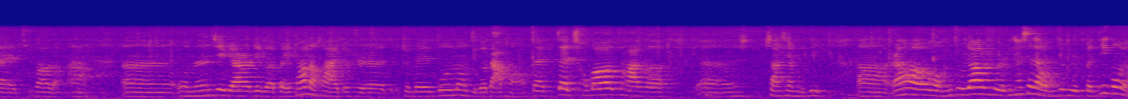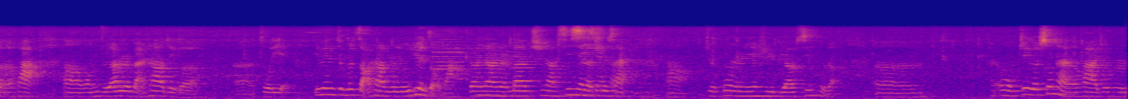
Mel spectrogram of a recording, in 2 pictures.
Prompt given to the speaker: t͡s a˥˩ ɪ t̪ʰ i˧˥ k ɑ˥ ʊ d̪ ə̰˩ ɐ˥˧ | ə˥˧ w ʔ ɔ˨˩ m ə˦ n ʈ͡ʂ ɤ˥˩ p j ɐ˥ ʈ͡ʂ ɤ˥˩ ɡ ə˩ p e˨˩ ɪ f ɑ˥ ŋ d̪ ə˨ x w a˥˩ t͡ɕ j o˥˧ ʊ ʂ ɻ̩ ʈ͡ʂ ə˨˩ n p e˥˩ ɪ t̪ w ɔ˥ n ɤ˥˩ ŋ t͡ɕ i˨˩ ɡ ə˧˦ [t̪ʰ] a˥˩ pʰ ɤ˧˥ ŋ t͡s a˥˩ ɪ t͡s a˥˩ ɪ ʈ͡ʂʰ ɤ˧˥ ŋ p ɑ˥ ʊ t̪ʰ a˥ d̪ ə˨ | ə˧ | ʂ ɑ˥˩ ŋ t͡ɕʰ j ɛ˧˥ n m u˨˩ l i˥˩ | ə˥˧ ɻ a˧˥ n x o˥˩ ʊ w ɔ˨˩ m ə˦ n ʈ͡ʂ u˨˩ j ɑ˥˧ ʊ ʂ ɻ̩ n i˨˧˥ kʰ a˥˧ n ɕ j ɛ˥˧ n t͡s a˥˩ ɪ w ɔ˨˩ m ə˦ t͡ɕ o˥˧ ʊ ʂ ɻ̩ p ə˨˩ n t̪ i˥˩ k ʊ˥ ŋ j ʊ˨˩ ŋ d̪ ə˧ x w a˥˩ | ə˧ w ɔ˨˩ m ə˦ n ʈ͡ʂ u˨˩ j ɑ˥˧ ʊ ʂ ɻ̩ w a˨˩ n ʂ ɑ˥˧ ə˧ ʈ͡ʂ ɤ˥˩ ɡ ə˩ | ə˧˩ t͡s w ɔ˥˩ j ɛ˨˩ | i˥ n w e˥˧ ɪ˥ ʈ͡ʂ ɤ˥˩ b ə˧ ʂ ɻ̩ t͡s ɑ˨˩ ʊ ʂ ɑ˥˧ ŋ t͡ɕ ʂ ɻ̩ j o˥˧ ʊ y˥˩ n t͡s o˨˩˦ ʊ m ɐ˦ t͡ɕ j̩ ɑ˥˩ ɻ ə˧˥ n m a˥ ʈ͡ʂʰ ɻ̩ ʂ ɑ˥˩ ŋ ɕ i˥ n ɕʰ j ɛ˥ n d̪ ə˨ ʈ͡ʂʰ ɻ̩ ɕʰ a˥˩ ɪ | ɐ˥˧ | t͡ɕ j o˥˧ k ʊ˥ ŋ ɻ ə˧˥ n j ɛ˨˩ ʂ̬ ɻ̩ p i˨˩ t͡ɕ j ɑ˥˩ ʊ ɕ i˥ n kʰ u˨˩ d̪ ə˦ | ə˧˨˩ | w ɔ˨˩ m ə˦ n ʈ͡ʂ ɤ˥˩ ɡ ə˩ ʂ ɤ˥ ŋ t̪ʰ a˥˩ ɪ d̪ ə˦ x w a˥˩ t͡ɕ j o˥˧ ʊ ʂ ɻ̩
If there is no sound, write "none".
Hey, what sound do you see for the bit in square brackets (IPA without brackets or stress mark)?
t̪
